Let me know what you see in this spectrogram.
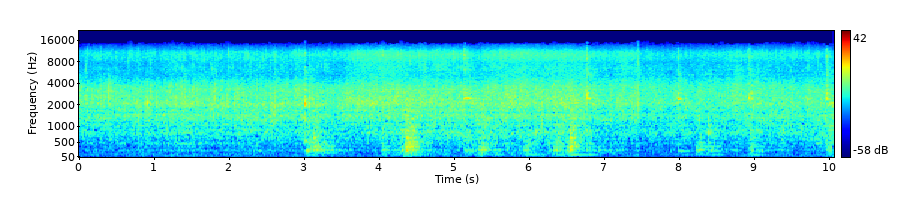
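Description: Tomato and onion sizzling steadily in hot oil in a kadai, with a metal spatula stirring and scraping against the pan a few times.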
